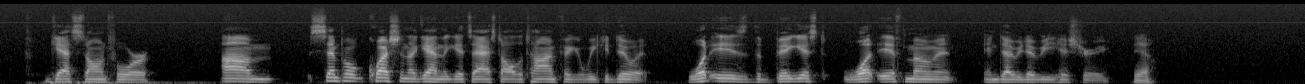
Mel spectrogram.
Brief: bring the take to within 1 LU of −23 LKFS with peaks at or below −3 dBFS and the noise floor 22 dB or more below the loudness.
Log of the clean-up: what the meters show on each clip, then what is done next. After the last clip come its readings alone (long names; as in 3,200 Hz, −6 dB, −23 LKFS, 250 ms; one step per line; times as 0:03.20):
interfering tone 7,200 Hz; level of the tone −52 dBFS; background noise floor −44 dBFS; target noise floor −49 dBFS; integrated loudness −27.0 LKFS; sample peak −4.5 dBFS; target loudness −23.0 LKFS
→ notch filter 7,200 Hz, Q 30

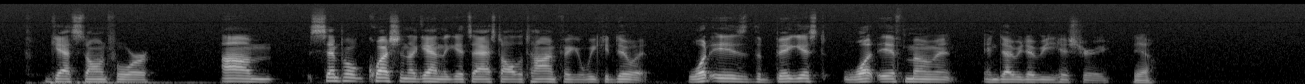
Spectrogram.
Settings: interfering tone none found; background noise floor −44 dBFS; target noise floor −49 dBFS
→ noise reduction from a noise print 6 dB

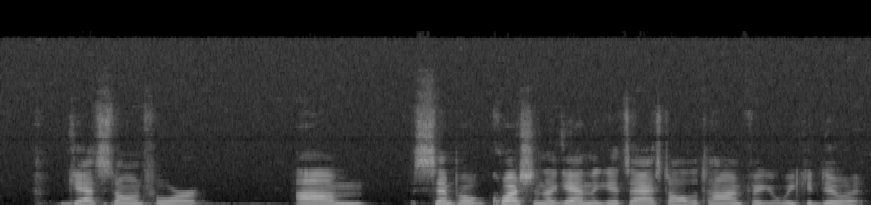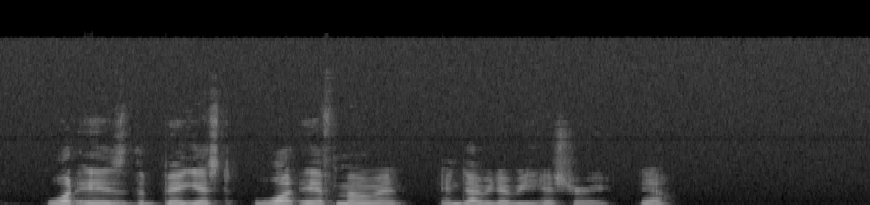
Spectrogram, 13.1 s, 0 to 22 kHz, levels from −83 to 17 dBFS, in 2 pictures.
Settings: background noise floor −50 dBFS; integrated loudness −27.0 LKFS; sample peak −4.5 dBFS; target loudness −23.0 LKFS
→ level +4 dB
brickwall limiter −3 dBFS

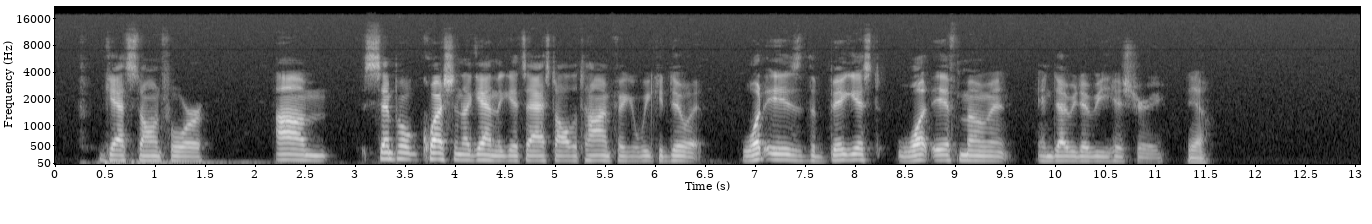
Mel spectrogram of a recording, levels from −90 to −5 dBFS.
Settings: integrated loudness −23.0 LKFS; sample peak −3.0 dBFS; background noise floor −46 dBFS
